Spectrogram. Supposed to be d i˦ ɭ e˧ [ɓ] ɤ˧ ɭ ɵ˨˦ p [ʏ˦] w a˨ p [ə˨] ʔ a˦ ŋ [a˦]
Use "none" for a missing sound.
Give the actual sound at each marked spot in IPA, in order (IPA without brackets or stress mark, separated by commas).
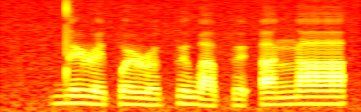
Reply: p, ʏ˦, ʏ˨, a˦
